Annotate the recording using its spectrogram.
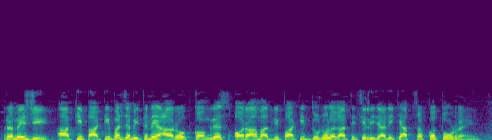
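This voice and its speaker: A man's voice: sits high, a little fast. A man anchoring and moderating a TV news debate, firm but polite, cutting in to keep order. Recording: dull lo-fi broadcast audio.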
